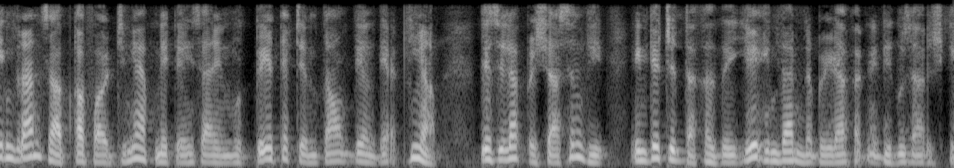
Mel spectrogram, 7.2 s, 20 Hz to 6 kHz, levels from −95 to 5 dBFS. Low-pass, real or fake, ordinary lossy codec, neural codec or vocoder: 5.4 kHz; fake; none; codec, 16 kHz, 1 kbps, FreqCodec, larger model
